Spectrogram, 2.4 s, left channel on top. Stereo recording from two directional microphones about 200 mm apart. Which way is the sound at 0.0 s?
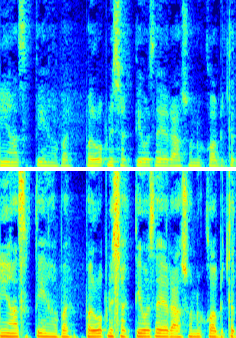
35° right (ahead or behind).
